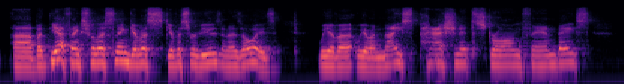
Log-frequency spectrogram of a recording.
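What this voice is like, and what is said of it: Very hoarse voice. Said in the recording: “My voice is very hoarse... my voice is extra hoarse”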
